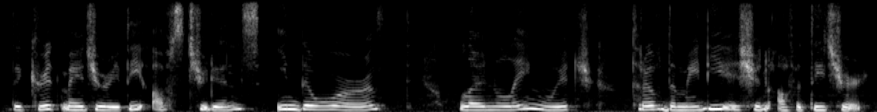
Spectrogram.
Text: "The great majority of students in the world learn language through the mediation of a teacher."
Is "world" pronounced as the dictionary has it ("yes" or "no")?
yes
